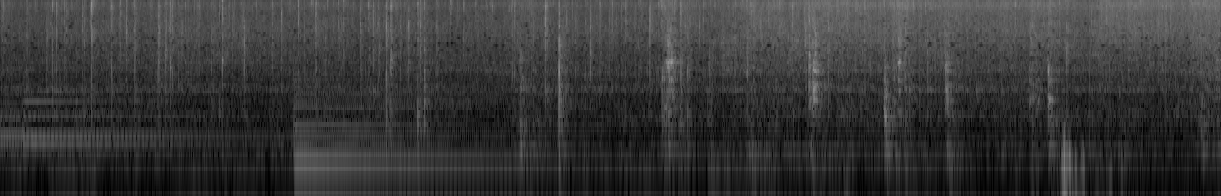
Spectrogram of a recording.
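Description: Chicken pieces sizzling in a non-stick frying pan, with a metal slotted spoon scraping and knocking against the pan as sliced onion is stirred through. The stirring strokes come more often in the second half.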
